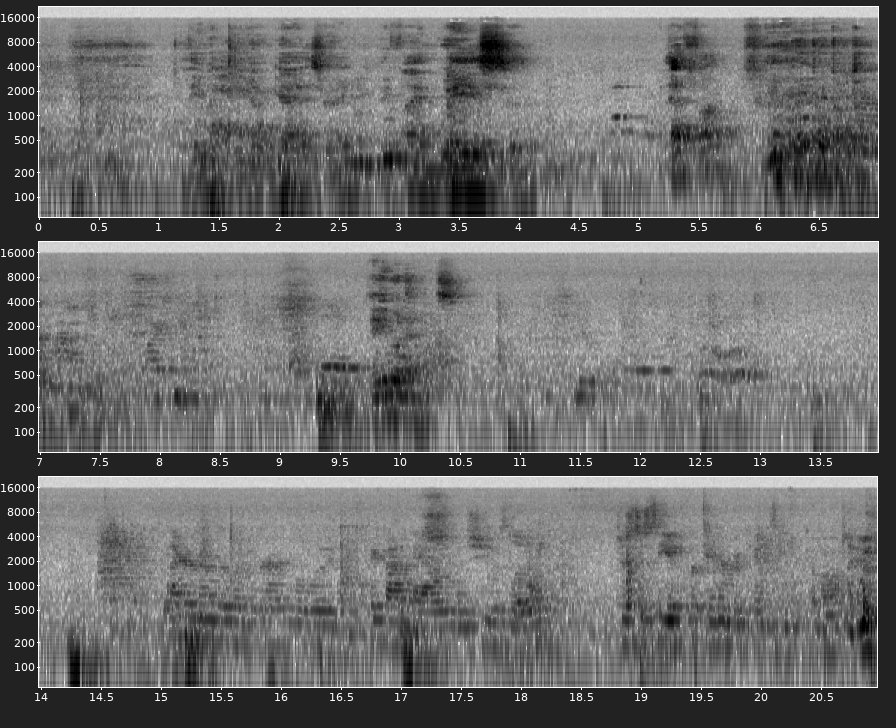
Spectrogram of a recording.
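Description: A man speaks calmly at a distance through a loudspeaker in a large echoing room.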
